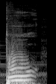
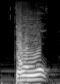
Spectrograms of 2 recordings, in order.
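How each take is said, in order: First: The syllable sounds like 'doo' with a rounded vowel. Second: The syllable sounds like 'doh' with a glide. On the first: It means capital city or metropolitan city. "When used as a noun, this character is pronounced as a du" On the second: It means both, all, even or already. "When it is used as an adverb, this character is pronounced as dou"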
